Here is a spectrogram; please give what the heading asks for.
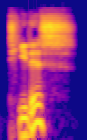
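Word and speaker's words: Tidus: username and I've been I've still been saying Titus this whole time. You're telling me it's Tetus? That's how you say it.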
